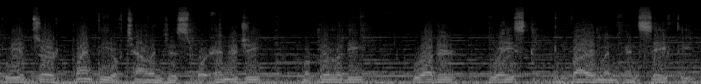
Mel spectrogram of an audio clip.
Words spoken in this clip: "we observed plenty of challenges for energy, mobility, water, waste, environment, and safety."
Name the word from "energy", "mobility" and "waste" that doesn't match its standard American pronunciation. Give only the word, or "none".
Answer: none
